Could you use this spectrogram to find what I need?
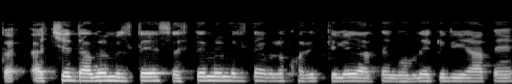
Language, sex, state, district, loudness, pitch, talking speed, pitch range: Hindi, male, Bihar, Araria, -15 LUFS, 160 Hz, 255 wpm, 155-175 Hz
